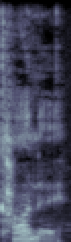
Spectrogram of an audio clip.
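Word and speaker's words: Kanae: Shinobu would already be dead, and Kane, that's how you say her name.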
